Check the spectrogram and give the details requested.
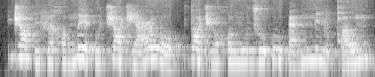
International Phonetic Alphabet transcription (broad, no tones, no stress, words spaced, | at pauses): d͡ʒɒhife χoŋ͡me ʔut͡ʃɒt͡ʃe ʕo | dɒd͡ʒuχu vud͡zuʔuʔæ nːiv qʼom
